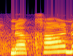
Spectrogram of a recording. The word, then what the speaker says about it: নাখান: না কি হবে নাখান হসন্ত থাকা মানে ওই অক্ষরের সাথে যেই স্বরবর্ণটা আছে সেটার উচ্চারণ হবে না তো আমাদের ন এর শেষে যেই অটা আছে সেটা আমরা উচ্চারণ করবো না কি হবে না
